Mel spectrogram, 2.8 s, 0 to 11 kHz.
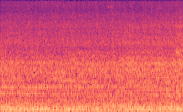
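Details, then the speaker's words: Maruti 800 with swapped-in Mahindra 2500 cc diesel engine, in 4x4, low gear, climbing a dirt slope: deep steady diesel drone pulling evenly, no knocks, rattles or misses; noise judged fine, normal running under load. "क्या ऐसा नहीं हो रहा है? कोई आवाज नहीं है। हां, आवाज भी। नहीं। और वर्ष, 2500 सीसी इंजन में इतना शोर वह ठीक है।"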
